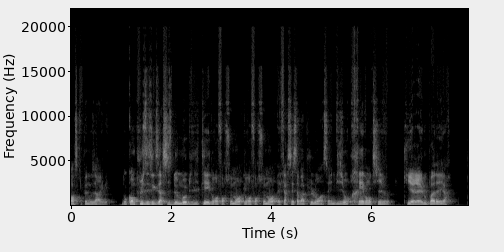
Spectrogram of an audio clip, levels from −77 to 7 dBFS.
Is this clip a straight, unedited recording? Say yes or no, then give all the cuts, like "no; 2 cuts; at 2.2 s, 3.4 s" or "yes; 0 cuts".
no; 2 cuts; at 3.5 s, 5.5 s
